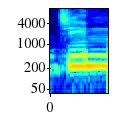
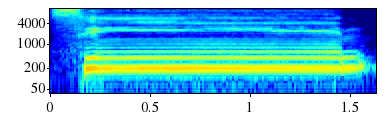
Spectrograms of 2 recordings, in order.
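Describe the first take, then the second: First: The word begins with a ch sound. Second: The word begins with an s sound. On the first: The speaker calls it wrong. "অনেকে কিন্তু চায়নার যে স- চীন বলে ওই চীন বলেন, কিন্তু চীন না" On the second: The speaker calls it right. "কিন্তু এটা এটা হলো সিন"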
